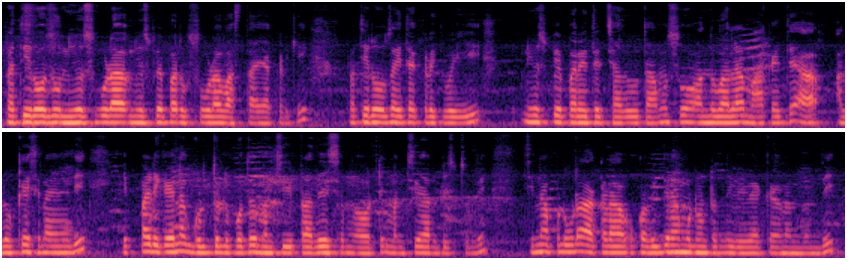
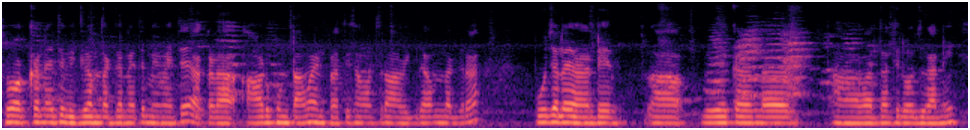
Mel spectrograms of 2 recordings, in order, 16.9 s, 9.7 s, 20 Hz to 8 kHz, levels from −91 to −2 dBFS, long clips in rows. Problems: background sounds at intervals, background conversations at intervals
